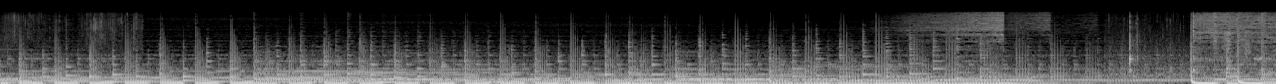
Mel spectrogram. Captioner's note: stir-fry black mushrooms, sizzling sound in the background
